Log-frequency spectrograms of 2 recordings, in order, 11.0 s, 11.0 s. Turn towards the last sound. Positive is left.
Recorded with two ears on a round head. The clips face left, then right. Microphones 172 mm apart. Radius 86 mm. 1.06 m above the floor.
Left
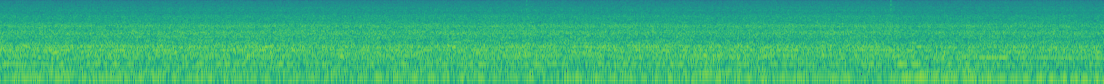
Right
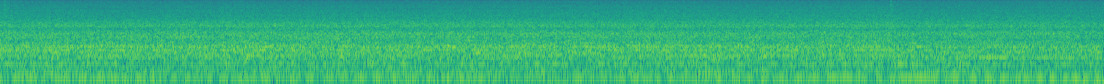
No sound to turn to.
